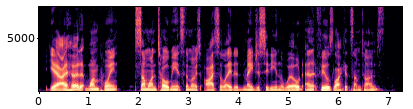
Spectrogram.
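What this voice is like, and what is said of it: Australian accent. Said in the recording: “am I detecting a specific accent? ... it's pretty specific, absolutely ... Australia”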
